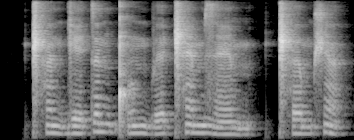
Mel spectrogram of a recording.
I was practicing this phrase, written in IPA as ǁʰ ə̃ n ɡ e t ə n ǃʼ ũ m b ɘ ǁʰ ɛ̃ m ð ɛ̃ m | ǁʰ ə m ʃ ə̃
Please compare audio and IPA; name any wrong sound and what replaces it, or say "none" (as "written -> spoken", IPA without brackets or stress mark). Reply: ð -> z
